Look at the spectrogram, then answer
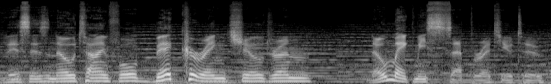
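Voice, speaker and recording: A man's voice: fairly high pitch, lively intonation, measured pace, over music. A man playing a wry, teasing fighter pilot in a sci-fi audio drama. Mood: wry scolding.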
